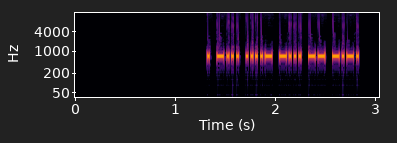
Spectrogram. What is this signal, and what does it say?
Morse code, heard as a keyed tone, about 51 wpm, 700 Hz. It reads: EB4BMC
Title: DXCC-100 Call Signs - 6 Characters - Repeated 3x - 50wpm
